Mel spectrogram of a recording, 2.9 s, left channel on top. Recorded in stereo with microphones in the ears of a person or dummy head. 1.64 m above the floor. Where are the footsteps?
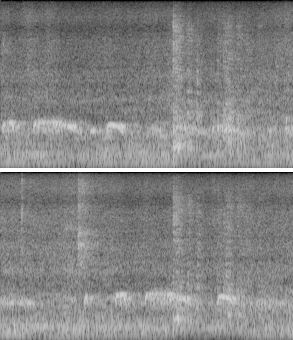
20° left (ahead or behind), 4 m.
